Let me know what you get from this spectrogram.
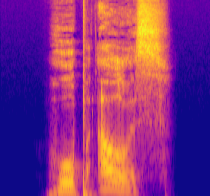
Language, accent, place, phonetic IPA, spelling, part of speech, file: German, Germany, Berlin, [ˌhoːp ˈaʊ̯s], hob aus, verb, De-hob aus.ogg
- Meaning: first/third-person singular preterite of ausheben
